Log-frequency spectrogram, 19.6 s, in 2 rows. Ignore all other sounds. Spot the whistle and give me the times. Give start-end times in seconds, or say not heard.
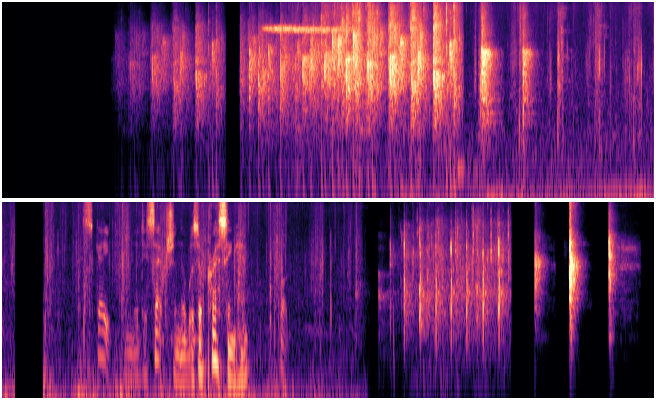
3.9-5.2.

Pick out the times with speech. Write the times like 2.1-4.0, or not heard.
10.8-14.1.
